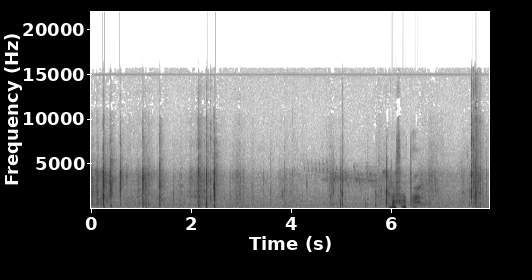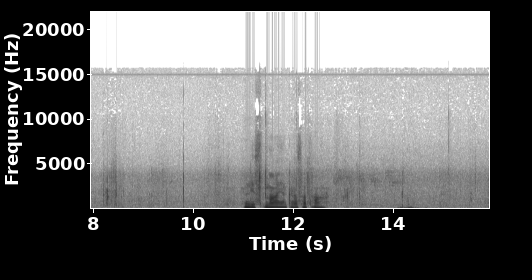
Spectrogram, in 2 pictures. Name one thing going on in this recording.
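Footsteps crunch through dry leaves and twigs on a forest floor.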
